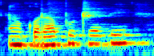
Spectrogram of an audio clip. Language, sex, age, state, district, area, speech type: Odia, female, 30-45, Odisha, Koraput, urban, spontaneous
